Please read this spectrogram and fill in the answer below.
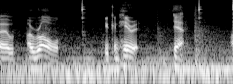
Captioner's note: metal pings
